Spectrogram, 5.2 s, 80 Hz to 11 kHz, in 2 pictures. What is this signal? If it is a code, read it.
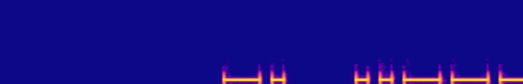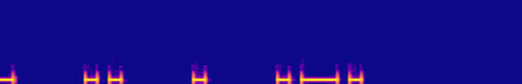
Morse code, heard as a keyed tone, about 19 wpm, spaced as for 14 wpm, 700 Hz. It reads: N2IER
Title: 173 Lesson 28g - Number 9 - Call Signs 20wpm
